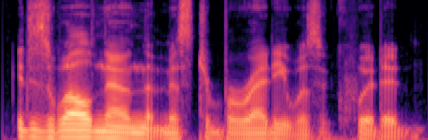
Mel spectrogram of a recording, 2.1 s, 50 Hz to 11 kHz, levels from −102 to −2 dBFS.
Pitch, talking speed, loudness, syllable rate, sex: 90 Hz, 250 wpm, -20 LUFS, 6.5 syllables/s, male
